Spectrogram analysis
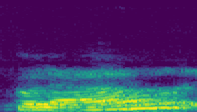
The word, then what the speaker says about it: scolaire: That kind of sounds like the word scholar or scholarly.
